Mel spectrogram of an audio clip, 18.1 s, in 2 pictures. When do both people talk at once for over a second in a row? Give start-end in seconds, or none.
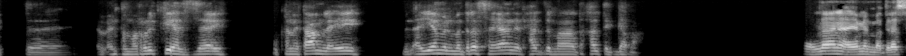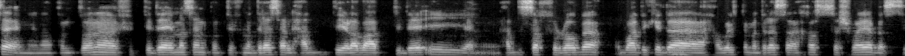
none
